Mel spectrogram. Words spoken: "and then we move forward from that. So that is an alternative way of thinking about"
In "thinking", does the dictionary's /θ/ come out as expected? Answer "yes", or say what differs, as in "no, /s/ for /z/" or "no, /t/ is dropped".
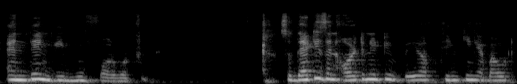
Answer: no, /t/ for /θ/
